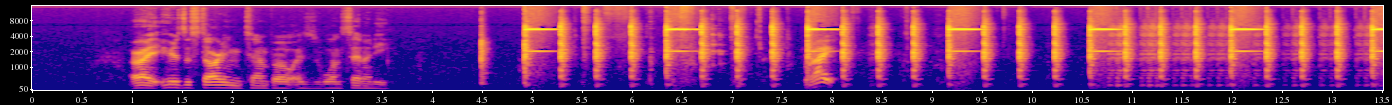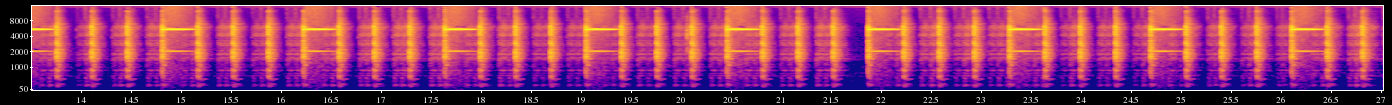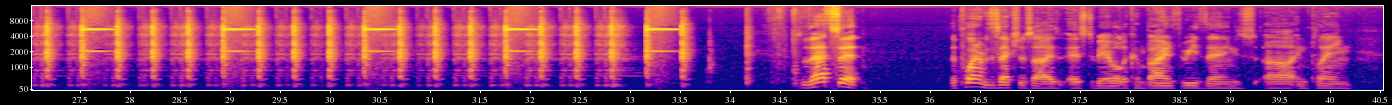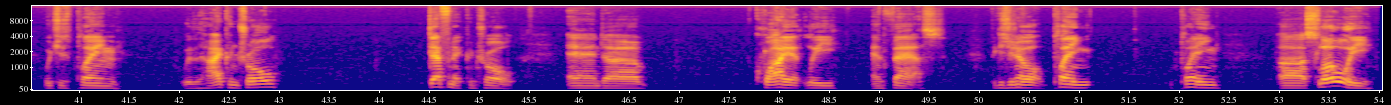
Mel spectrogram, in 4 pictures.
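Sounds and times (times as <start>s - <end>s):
higher metronome beep: 5.0s - 5.5s, 6.4s - 6.9s, 7.8s - 8.3s, 9.2s - 9.7s, 10.6s - 11.1s, 12.0s - 13.9s, 14.8s - 15.4s, 16.2s - 16.8s, 17.6s - 22.4s, 23.2s - 33.7s
metronome click: 6.4s - 33.7s.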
